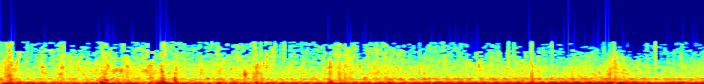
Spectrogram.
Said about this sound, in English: Paddle like hell. Patrol boat coming.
